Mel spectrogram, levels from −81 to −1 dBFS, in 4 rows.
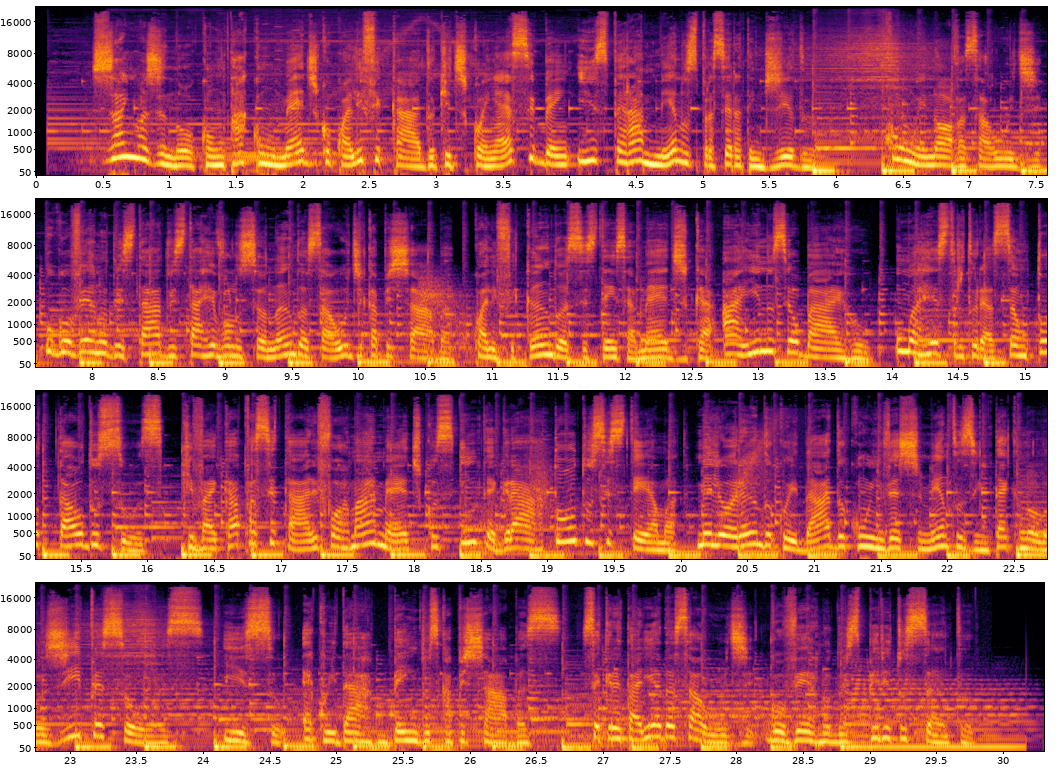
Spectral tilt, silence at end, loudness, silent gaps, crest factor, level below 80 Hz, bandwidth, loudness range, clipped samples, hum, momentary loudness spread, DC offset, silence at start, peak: -4.5 dB/octave; 0.05 s; -10 LUFS; none; 10 dB; -20 dBFS; over 20 kHz; 2 LU; under 0.1%; none; 4 LU; under 0.1%; 0.1 s; 0 dBFS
